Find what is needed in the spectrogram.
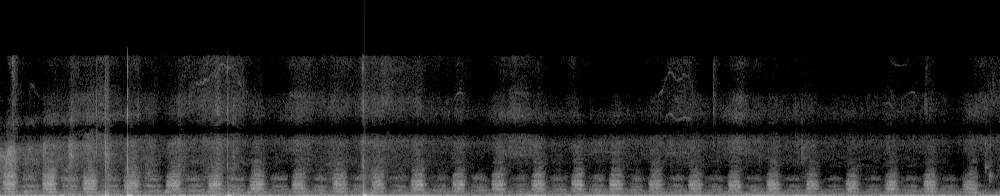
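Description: Golden retriever panting after a walk: quick, even breaths, about three a second. A couple of sharp knocks cut in, the loudest about four seconds in.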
